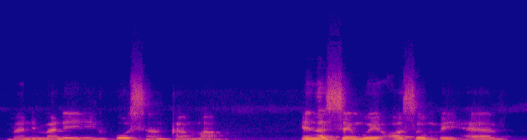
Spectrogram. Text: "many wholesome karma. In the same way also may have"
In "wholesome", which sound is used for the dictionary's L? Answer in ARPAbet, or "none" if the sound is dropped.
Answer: none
